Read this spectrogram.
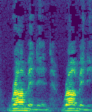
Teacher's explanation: ラーメン、N▁で終わって次、in▁っていうのが母音なので、子音足す母音でね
